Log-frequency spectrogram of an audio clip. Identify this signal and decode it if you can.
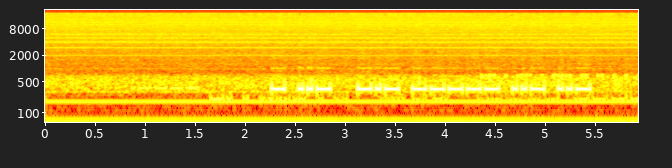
Morse code, heard as a keyed tone, about 26 wpm, 340 Hz. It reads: TU K0UU
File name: CW / kt5j wpx cw-op-k5pi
